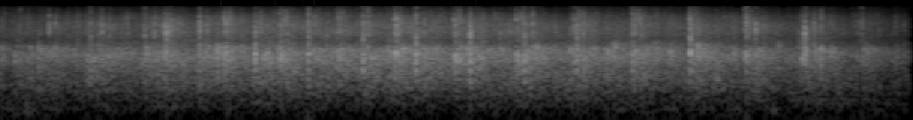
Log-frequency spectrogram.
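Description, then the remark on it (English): An audience claps steadily for several seconds, a dense, even wash of many hands with no voices on top and no clear rise or fall in loudness. “You see, you can clap for that.”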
